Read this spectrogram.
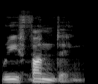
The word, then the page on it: refunding: British English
